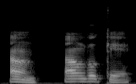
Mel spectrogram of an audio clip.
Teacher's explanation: the n on the end of the syllable is getting swallowed into the vowel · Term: nasal I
